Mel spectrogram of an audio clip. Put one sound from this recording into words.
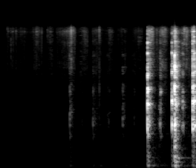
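A knife cuts through toasted bread on a plate.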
